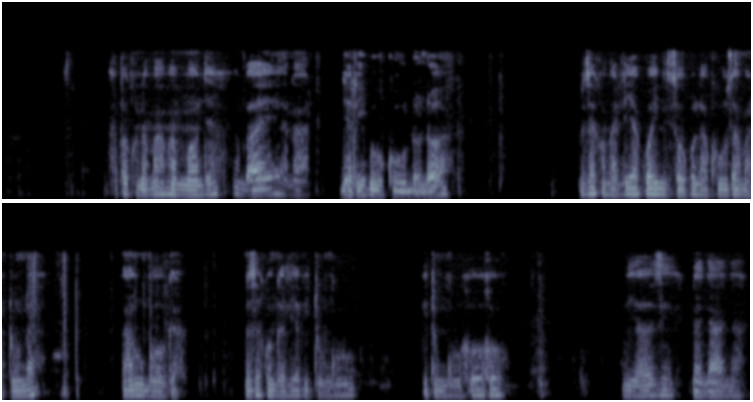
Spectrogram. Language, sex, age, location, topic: Swahili, male, 18-24, Nakuru, finance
